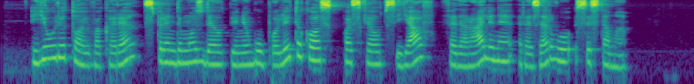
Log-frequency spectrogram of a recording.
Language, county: Lithuanian, Vilnius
